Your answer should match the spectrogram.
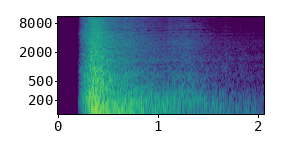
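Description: A single whoosh sound effect from an intro animation: a hissing rush over a deep low boom that swells in sharply about a quarter of a second in and fades away over about a second and a half.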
